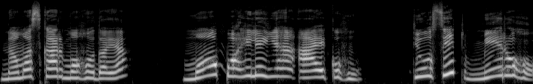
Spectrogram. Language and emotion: Nepali, angry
